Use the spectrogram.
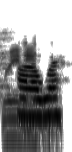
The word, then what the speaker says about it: Rini: But is it pronounced Rini, or how do I pronounce that one? Rini. Definitely Rini.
